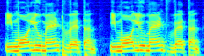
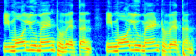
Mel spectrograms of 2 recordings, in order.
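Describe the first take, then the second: No difference in how they are said.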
